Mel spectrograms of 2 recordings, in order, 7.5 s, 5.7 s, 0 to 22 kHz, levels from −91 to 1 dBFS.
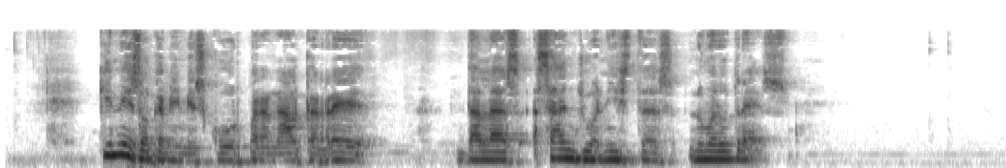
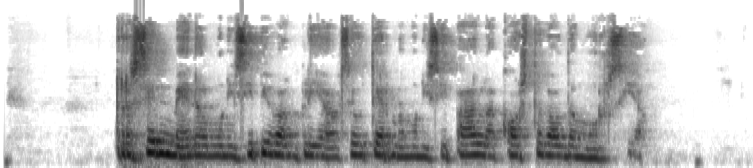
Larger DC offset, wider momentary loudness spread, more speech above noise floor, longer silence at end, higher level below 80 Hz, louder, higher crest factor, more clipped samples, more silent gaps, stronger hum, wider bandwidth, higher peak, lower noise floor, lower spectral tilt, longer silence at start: neither; first, 12 LU vs 9 LU; about the same, 50 dB vs 51 dB; first, 1.65 s vs 0.8 s; about the same, -58 dBFS vs -56 dBFS; second, -23 LUFS vs -15 LUFS; about the same, 20 dB vs 18 dB; neither; neither; neither; second, 11.5 kHz vs 16 kHz; second, -6 dBFS vs 0 dBFS; first, -73 dBFS vs -67 dBFS; about the same, -3.5 dB/octave vs -3 dB/octave; second, 0.35 s vs 0.85 s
